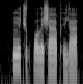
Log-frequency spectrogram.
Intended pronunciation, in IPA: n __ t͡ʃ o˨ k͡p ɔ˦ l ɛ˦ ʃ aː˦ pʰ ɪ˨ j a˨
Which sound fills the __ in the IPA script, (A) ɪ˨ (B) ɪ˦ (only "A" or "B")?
B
